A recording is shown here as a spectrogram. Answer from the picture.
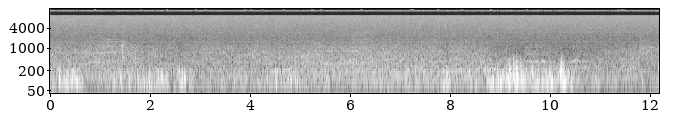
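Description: Low outdoor rumble with wind buffeting the microphone and faint handling noises, growing louder for a couple of seconds near the end.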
